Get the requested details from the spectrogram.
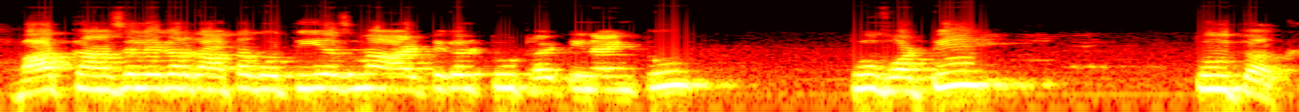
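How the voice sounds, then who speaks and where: A man's voice: very high voice, steady tone, unhurried, a little mellow, highs cut off. A man teaching a classroom lecture, explaining step by step and checking with students through rhetorical questions, mixing Hindi with English terms.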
